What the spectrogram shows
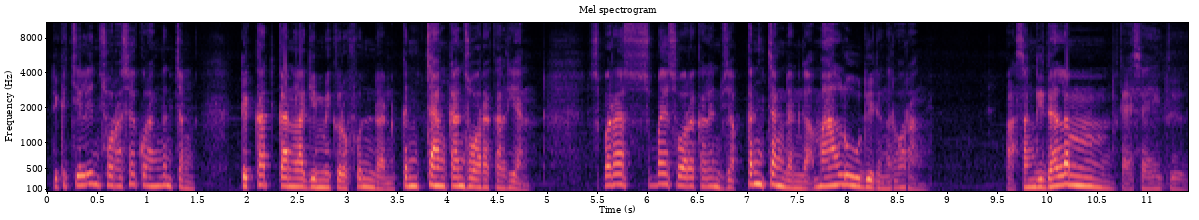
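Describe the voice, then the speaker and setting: A YouTube host who works as a film soundman presents a casual how-to tutorial in an informal, explanatory way. His voice is a little high with lively intonation at a moderate pace, and he often asks rhetorical questions and repeats phrases to drive points home.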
